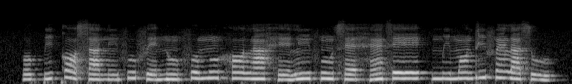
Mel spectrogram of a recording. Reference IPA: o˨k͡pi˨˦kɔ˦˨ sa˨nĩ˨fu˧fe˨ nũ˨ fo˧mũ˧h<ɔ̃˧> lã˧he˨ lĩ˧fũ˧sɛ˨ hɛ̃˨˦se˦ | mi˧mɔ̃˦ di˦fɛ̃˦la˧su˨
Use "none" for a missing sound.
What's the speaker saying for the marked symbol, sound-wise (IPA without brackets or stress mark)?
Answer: ɔ˧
